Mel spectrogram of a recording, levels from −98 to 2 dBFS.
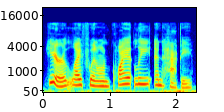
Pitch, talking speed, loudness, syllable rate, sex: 230 Hz, 180 wpm, -17 LUFS, 4.7 syllables/s, female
